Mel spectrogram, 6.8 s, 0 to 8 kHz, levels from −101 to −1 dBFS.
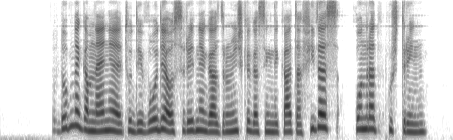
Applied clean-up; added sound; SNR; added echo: neural mask model DeepFilterNet 3.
